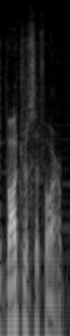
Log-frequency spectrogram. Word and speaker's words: Vajra Safar: don't know how to pronounce it. It is. The name is Vajra Safar.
